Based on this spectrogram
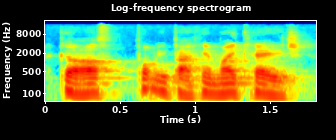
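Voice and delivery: plain reading voice

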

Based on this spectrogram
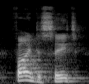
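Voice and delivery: high, brisk instruction; bus driver's order. A narrator's reading. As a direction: call it out to boarding children.

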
